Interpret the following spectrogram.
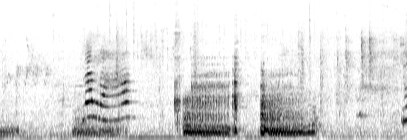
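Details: A puppy at play gives low, rough growls in bursts lasting about a second each, mixed with a higher whiny note early on and a person talking to it throughout.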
